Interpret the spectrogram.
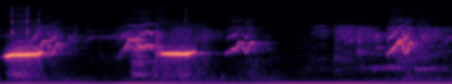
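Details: Cockatiel from a caged breeding pair: two loud, steady whistled notes, one at the start and one about a second later, with softer raspy chirps between them and a short fading chatter at the end. The background is otherwise quiet.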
